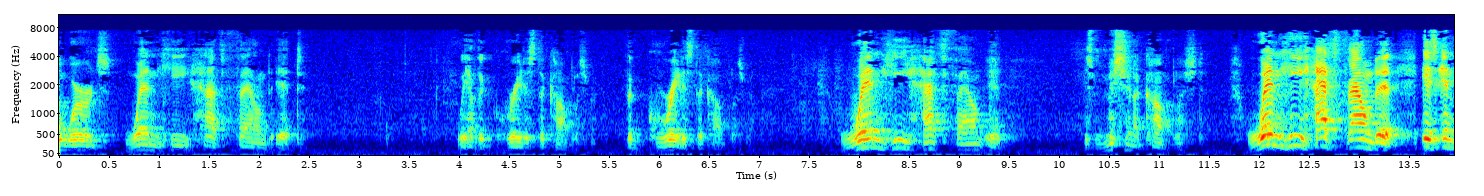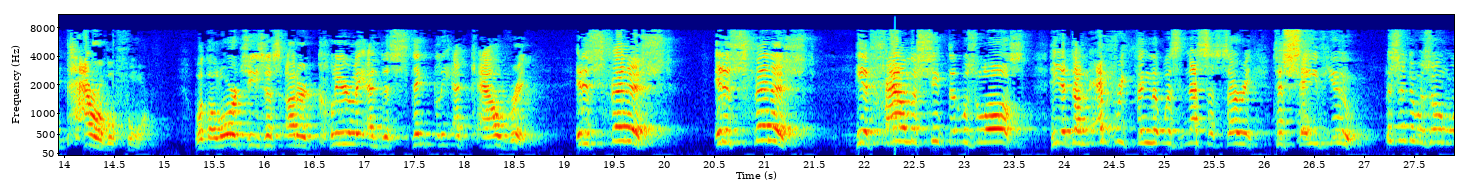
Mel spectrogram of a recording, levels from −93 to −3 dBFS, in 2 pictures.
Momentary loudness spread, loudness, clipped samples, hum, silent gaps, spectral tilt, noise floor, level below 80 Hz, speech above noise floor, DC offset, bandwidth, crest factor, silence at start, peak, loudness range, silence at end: 22 LU; -18 LUFS; under 0.1%; none; none; 0.5 dB/octave; -63 dBFS; -84 dBFS; 42 dB; under 0.1%; 8.2 kHz; 22 dB; 0 s; 0 dBFS; 20 LU; 0 s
